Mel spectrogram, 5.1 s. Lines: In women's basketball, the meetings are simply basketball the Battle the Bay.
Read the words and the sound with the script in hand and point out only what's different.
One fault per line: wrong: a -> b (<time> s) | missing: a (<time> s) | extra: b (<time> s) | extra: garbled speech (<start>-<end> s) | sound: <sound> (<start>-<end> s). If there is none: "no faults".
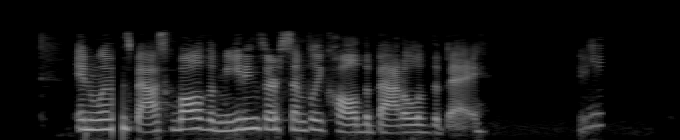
sound: dropout (0.8-0.9 s)
wrong: basketball -> called (2.4 s)
extra: of (3.1 s)
sound: laugh (4.3-4.5 s)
